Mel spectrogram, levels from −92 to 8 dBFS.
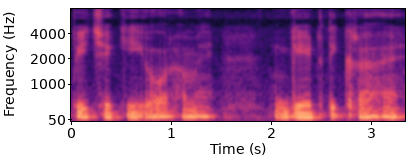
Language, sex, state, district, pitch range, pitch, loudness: Hindi, male, Himachal Pradesh, Shimla, 110-125 Hz, 115 Hz, -14 LUFS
